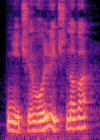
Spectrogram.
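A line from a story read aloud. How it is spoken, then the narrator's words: Sympathetic grumble. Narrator (Russian): пробурчал с неожиданным сочувствием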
